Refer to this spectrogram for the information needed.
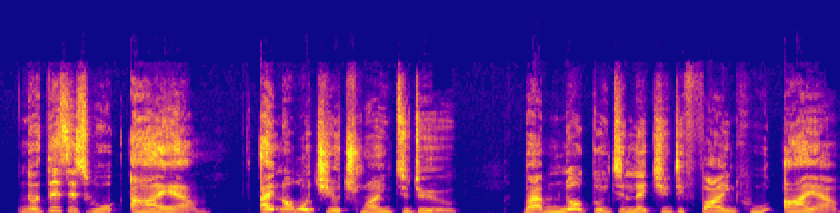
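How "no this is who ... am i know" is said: usual speaking voice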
